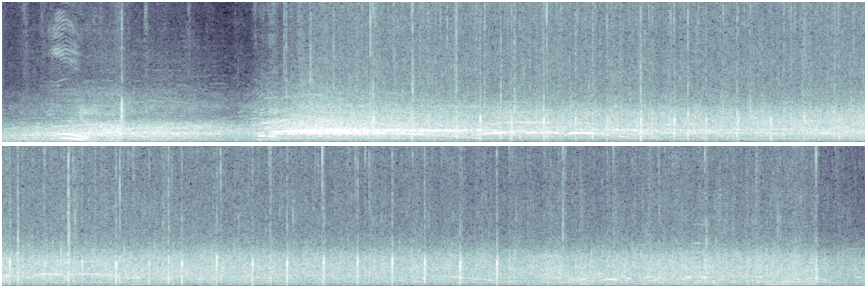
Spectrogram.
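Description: Sustained, loud applause from a large crowd at a tennis tournament on center court, the tournament's biggest so far, set off by player Coco Gauff; a dense wash of clapping with scattered sharper claps and occasional cheers, swelling after a brief lull and continuing steadily.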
